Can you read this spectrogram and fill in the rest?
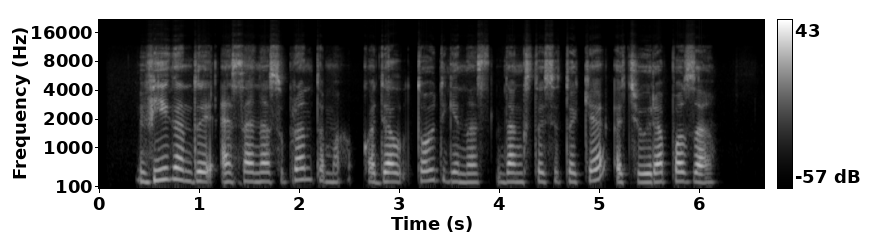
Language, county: Lithuanian, Kaunas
